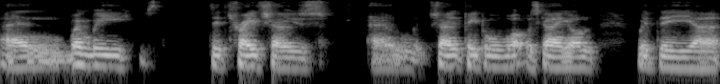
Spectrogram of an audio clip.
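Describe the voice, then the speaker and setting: A man speaks with an English accent. His pace is very slow. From England. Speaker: solar business founder. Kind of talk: podcast interview.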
